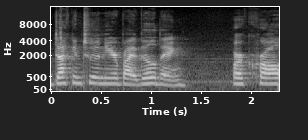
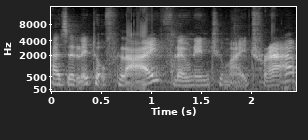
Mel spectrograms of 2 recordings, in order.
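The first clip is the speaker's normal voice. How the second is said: put-on slow, drawn-out old voice. Narrating an interactive game story, voicing an unseen speaker: old voice. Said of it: "says an old voice".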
